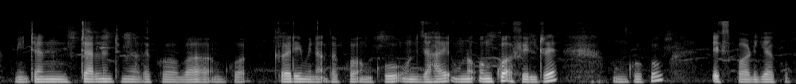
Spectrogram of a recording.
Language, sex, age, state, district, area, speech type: Santali, male, 18-30, West Bengal, Birbhum, rural, spontaneous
